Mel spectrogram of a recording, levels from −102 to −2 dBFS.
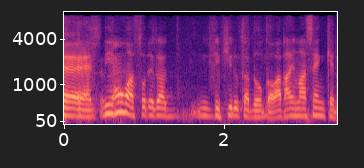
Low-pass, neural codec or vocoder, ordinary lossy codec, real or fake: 7.2 kHz; codec, 16 kHz, 0.8 kbps, ZipCodec; MP3, 48 kbps; fake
